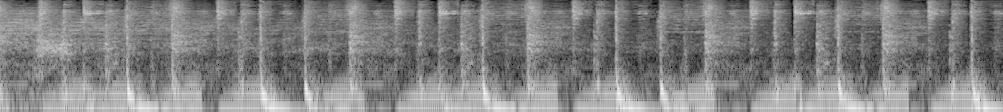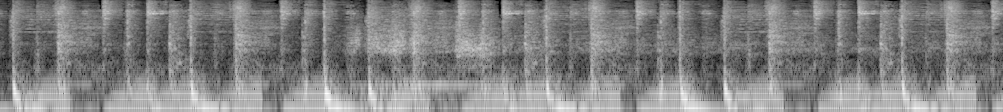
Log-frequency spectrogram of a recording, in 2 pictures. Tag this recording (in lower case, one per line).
music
